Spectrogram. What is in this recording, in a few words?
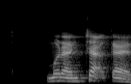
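"merancakkan", Malay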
